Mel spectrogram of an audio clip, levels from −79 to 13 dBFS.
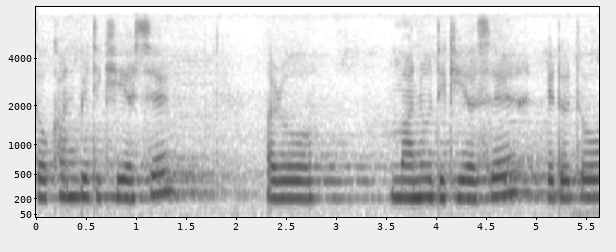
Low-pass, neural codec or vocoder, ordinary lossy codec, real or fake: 7.2 kHz; none; none; real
